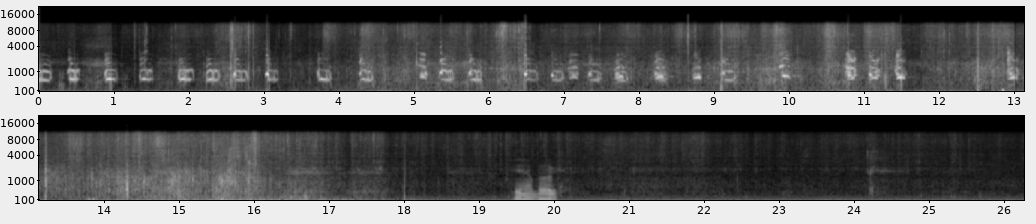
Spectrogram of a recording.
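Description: Beagle barking in short, repeated yelps, about two a second, for the first dozen seconds: a hound giving tongue while trailing a rabbit's scent. Dry weeds and brush crackle against the microphone over the barking. Then the barking stops and a steady hiss remains.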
